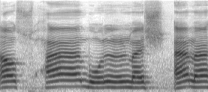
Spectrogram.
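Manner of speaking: very slow melodic tajweed recitation; Quran recitation. Shown as a demonstration. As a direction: draw each word out in chant. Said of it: "recites the verse, teacher". (धीमी सुरीली तिलावत)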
